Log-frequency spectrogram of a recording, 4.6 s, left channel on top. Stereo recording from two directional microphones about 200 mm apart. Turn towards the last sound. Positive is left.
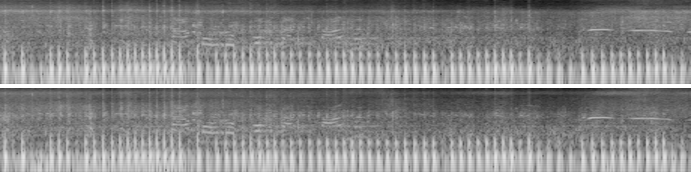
turn(degrees=25)  # may be behind; listen again after turning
